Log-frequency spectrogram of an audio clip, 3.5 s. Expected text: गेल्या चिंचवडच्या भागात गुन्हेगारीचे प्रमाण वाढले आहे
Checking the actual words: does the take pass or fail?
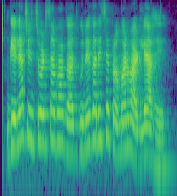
pass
